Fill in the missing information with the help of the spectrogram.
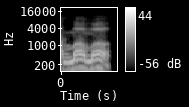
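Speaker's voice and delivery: म said with the full vowel, "म" as "मअ"; full म sound. Shown as a demonstration. Teacher sounds out म for the student who is typing. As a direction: sound out "म" clearly for the class. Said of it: "मम में म आ पूरा कर दीजिए".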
